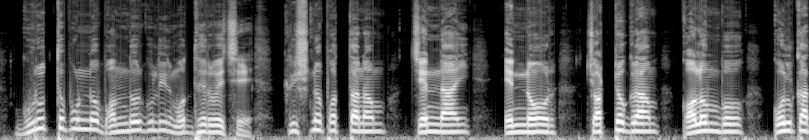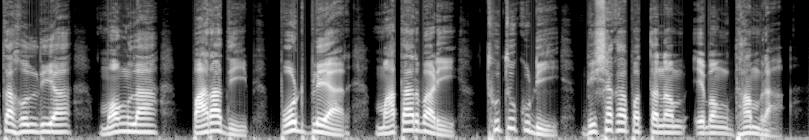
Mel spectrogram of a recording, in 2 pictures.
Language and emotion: Bengali, neutral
